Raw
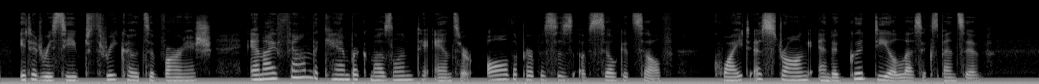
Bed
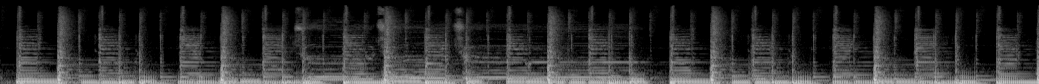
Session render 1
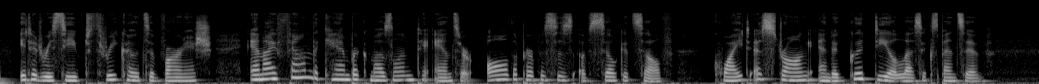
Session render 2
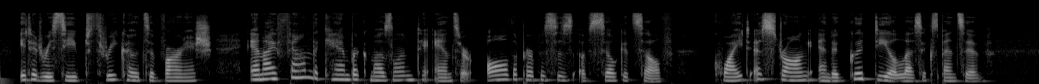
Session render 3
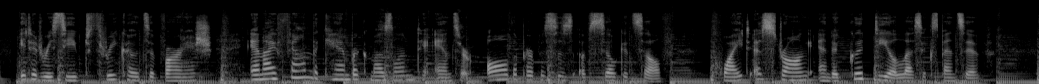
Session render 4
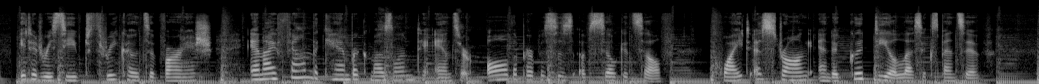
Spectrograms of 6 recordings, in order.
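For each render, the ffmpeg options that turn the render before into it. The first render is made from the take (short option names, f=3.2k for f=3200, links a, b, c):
-af "bandreject=f=50:t=h:w=6,bandreject=f=100:t=h:w=6,bandreject=f=150:t=h:w=6,bandreject=f=200:t=h:w=6,bandreject=f=250:t=h:w=6"
-af "highpass=f=880:p=1"
-filter_complex "[1:a]volume=-20dB[a];[0:a][a]amix=inputs=2:normalize=0"
-af "volume=8dB,alimiter=limit=-2dB:level=0:latency=1"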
